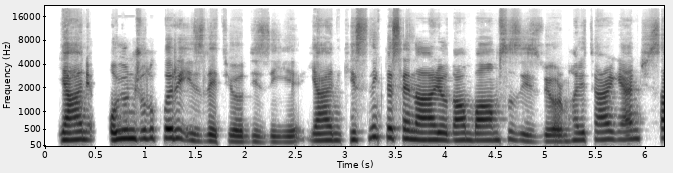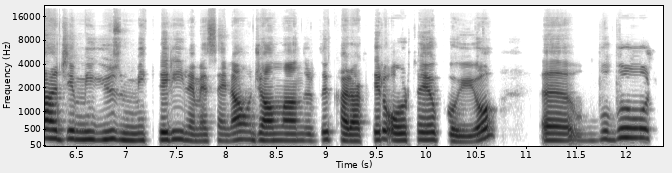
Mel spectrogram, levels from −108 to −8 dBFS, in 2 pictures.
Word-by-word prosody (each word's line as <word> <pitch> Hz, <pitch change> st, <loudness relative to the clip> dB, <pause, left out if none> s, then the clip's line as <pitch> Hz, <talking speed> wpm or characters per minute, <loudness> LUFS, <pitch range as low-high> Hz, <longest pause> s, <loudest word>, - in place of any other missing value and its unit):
yani, 210 Hz, +1 st, +3 dB
oyunculukları 245 Hz, +3 st, +4 dB
izletiyor 165 Hz, -6 st, -3 dB
diziyi. 150 Hz, +3 st, -7 dB
Yani, 195 Hz, 0 st, 0 dB
kesinlikle 260 Hz, +7 st, -2 dB
senaryodan 205 Hz, -5 st, +3 dB
bağımsız 195 Hz, +1 st, 0 dB
izliyorum. 170 Hz, -1 st, -3 dB
Halit 200 Hz, +2 st, -5 dB
Ergenç 220 Hz, +2 st, -1 dB
sadece 240 Hz, -2 st, +2 dB
mi 220 Hz, -1 st, 0 dB
yüz 220 Hz, +1 st, -1 dB
mimikleriyle, 200 Hz, +1 st, -1 dB
mesela, 180 Hz, +4 st, -2 dB
o 215 Hz, -, -7 dB
canlandırdığı 190 Hz, +1 st, +1 dB
karakteri 180 Hz, +2 st, +1 dB
ortaya 205 Hz, +1 st, +1 dB
koyuyor. 175 Hz, -, -1 dB, 0.5 s
Iıı, 195 Hz, -1 st, +1 dB
bu 200 Hz, +4 st, -9 dB
bu 265 Hz, 0 st, +1 dB
200 Hz, 115 wpm, -24 LUFS, 185-220 Hz, 0.5 s, oyunculukları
